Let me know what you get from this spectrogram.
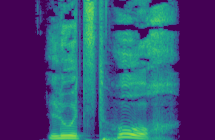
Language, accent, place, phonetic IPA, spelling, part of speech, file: German, Germany, Berlin, [ˌluːt͡st ˈhoːx], ludst hoch, verb, De-ludst hoch.ogg
- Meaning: second-person singular preterite of hochladen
